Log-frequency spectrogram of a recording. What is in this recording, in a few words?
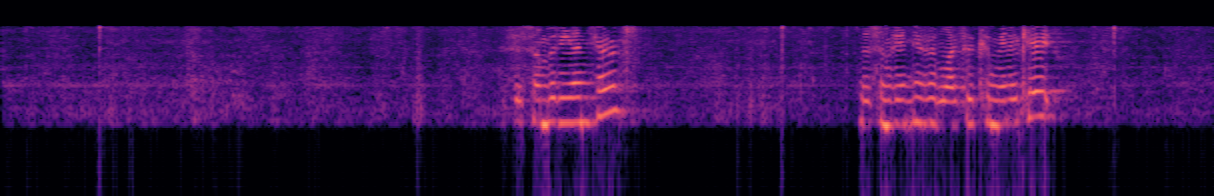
man saying yes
